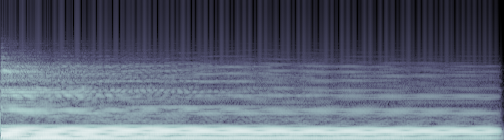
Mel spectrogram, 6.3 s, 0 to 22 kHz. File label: Fuzz D sharp 2; torchlight iii; ps4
